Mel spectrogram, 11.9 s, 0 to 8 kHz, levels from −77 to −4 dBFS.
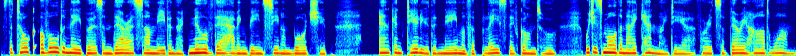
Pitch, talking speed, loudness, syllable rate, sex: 170 Hz, 240 wpm, -18 LUFS, 5.4 syllables/s, male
